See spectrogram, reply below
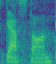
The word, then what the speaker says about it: Gaston: But, like, it kind of then makes you think that Gaston is not that bad, right? – I don't know. Gaston's just a jerk. – Is it Gaston or? – It's Gaston. – Gaston.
